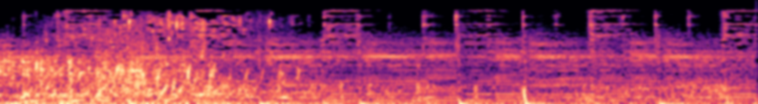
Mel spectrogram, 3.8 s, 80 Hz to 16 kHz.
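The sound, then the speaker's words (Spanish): Steady churning and splashing of water as a woman goes under, submerging with a plastic drum and breathing through a hose, with a bubbling, pouring quality that keeps up without a break. No one speaks. “Bueno, amiga, a la cuenta de 3 te vas a hundir.”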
